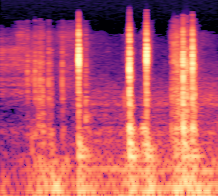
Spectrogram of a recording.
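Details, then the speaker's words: Fiat Ducato camper van, key on, operating electric mirror: brief separate whirring bursts, motor runs but the bottom blind-spot mirror glass does not move; mirror wiring or motors to be checked. "can hear the motor working. But yeah, the bottom blind spot mirror over there doesn't work, even though the motor works on it."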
